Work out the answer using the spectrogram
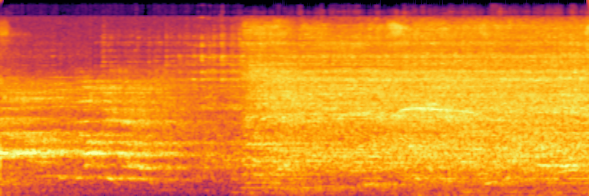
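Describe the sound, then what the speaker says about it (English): A crowd at an AHL hockey game between Lehigh Valley and Charlotte roars to life in the arena, a broad, sustained cheer that swells after a brief lull, with a commentator talking over it. "The crowd comes to life."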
